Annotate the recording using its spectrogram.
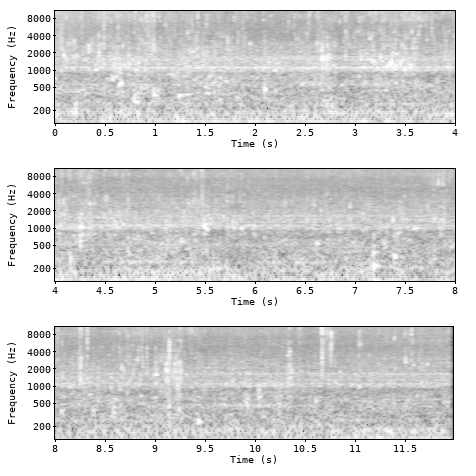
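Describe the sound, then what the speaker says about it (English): Water flowing in a mountain stream in the Cederberg, a continuous close rushing and trickling that runs steadily throughout with no voices. "You can hear the water."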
